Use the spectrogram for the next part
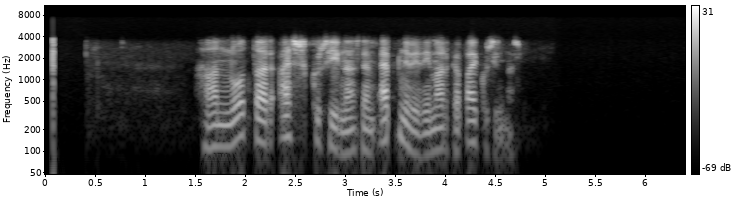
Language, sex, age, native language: Icelandic, male, 50-59, Icelandic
